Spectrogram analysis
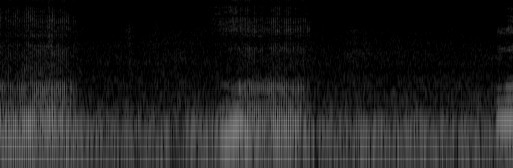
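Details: Pug falls asleep after a deep tissue massage: loud rattling snores on each breath, separated by quieter breathing; ordinary snoring.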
